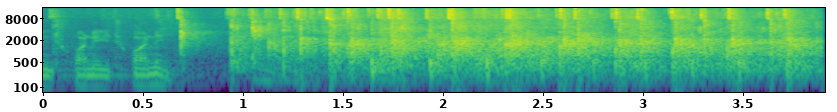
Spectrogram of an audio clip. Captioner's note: appluase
